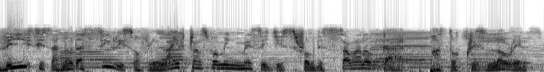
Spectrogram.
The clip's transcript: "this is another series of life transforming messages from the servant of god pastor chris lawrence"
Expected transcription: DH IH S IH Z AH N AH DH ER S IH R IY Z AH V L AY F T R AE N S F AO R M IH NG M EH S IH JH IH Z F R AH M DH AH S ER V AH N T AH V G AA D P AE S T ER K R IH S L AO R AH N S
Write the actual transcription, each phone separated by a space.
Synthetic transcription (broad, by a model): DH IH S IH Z AH N AH DH ER S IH R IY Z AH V L AY F T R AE N S F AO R M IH NG M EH S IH JH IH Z F R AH M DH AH S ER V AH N AH V G AA D P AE S T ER K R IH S L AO R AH N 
